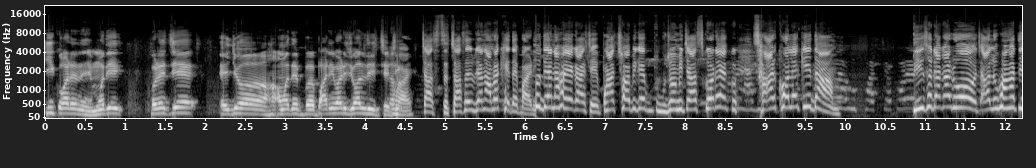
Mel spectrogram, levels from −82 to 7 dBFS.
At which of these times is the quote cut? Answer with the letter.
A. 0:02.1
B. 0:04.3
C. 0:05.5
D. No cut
B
